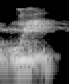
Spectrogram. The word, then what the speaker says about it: MWE: That is, there's a word I use called mui. You know, there's the me in the body, there's the we in our connection, and identity can have this integrated quality of a mui. And it's spelled MWE.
